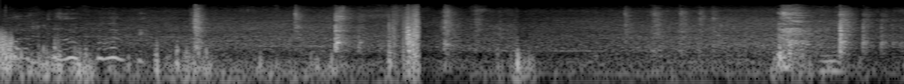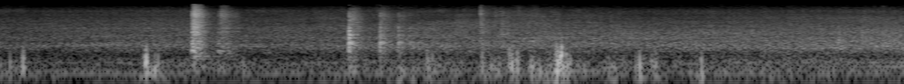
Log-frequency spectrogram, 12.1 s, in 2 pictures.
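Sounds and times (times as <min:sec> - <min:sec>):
car engine running: 0:00.0 - 0:11.9
sharp knocks and clicks: 0:02.0 - 0:03.3, 0:04.1 - 0:04.9, 0:05.6 - 0:06.1, 0:07.3 - 0:07.7, 0:08.3 - 0:09.4.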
